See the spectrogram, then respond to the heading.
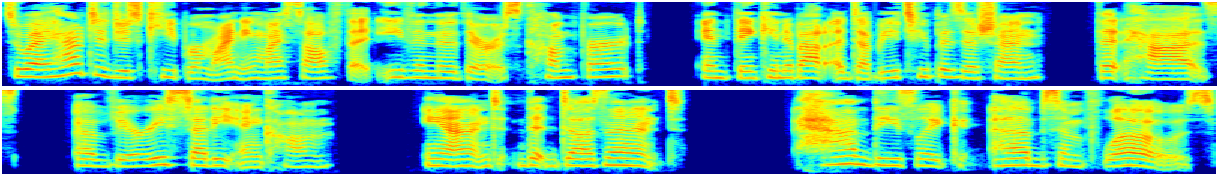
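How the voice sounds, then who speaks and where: An ordinary speaking voice: a woman with an American accent at a medium pitch and moderate pace, with fairly even intonation, in a dry, close sound with no echo on a very clean recording with a silent background. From United States. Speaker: small business owner and podcast producer. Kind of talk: coaching session conversation.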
